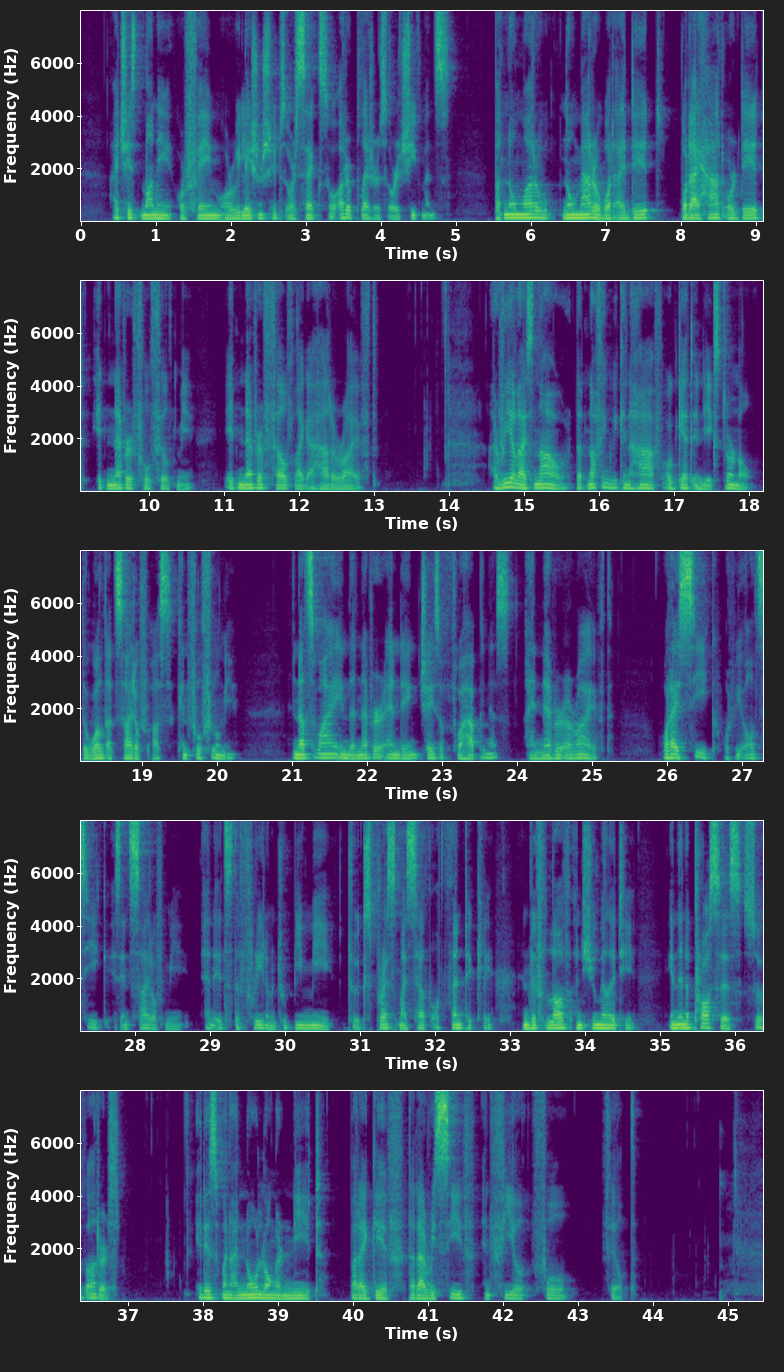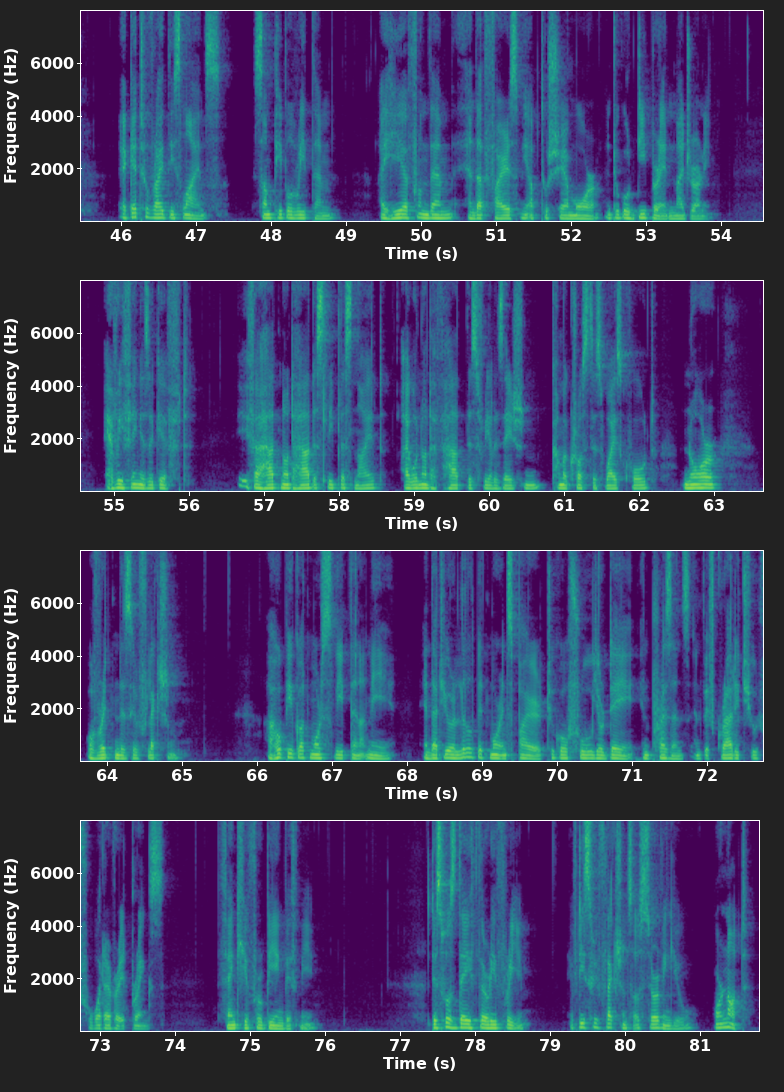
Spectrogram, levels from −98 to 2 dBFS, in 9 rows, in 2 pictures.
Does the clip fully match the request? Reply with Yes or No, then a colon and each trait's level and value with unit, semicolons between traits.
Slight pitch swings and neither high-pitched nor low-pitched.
No: narrow, 2.0 semitones; low, 125 Hz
